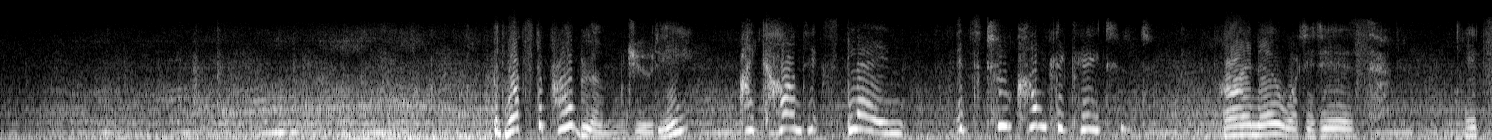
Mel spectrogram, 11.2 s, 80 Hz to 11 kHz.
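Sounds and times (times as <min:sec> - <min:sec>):
car engine accelerating: 0:00.0 - 0:11.1
speech: 0:03.8 - 0:11.1.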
